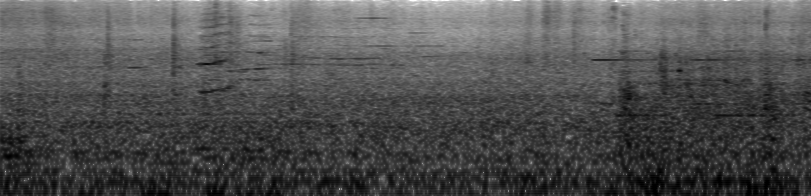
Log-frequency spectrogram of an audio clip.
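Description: Inside a commuter train carriage as the train slows and halts: a steady low rumble, with a few faint short high squeaks and clicks, and busier sound toward the end.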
